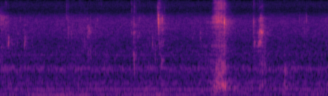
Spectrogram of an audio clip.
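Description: Close-miked mouth sounds of a person chewing soft plaice flesh: quiet wet clicks scattered through, with one louder smack about three-quarters of the way through.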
